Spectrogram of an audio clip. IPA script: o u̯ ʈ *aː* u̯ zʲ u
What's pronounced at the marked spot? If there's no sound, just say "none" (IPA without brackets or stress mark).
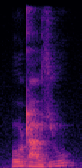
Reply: aː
